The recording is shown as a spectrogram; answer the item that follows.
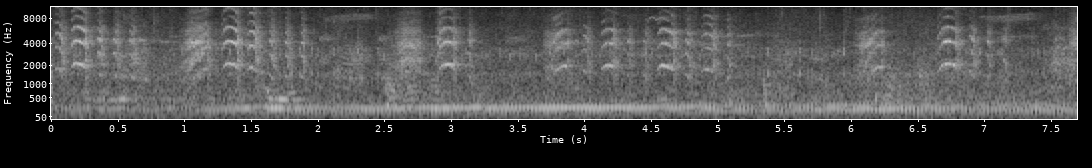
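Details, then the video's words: Jungle babbler calling: bursts of harsh, squeaky, harmonic-rich notes repeated in quick clusters throughout, with a steady low hum in the background. "The call I Jungle Babler"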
